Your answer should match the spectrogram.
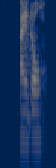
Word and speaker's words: Idle: Idle. – Could you spell that for me? – Yeah, it's just like it sounds, I-D-L-E.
